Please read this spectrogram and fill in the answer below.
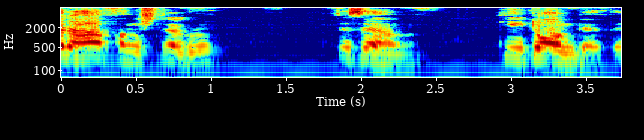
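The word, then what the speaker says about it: ketone: यदि इसका सफिक्स लिखें तो इसका सफिक्स होता है ONE, पर वन नहीं, ऑन प्रोनाउंस करते हैं, कीटोन, नॉट कीट वन, ऐसे नहीं, कीटोन। तो कीटोन प्रोनाउंस करेंगे ONE को ऑन।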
